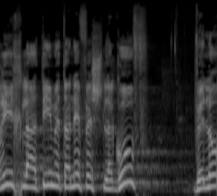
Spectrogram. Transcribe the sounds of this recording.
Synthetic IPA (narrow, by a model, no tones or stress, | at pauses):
ʁiχleat̪imet̪hane̞feʃlaɡuf | velo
